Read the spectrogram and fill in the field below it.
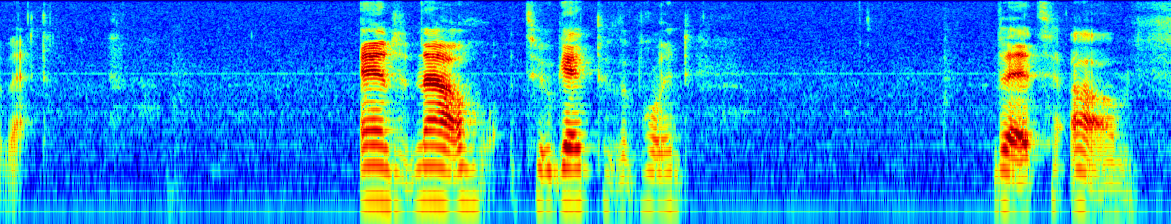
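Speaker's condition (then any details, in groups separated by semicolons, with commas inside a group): Cerebral palsy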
